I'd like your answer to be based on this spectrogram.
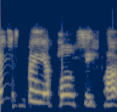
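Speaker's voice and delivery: put-on very high, loud taunting yell with slight Scottish accent. A player's character, too far for a mental link, calls out to a foe, yelling. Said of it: "I'm gonna yell".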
